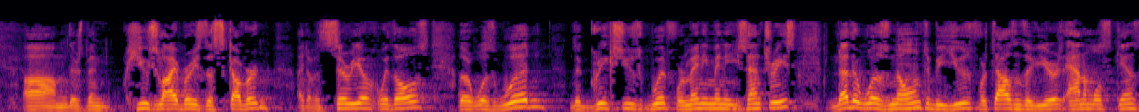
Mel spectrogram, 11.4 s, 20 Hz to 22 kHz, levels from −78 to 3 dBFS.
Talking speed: 180 wpm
